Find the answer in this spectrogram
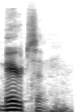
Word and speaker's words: Märzen: Märzen. I'm telling you, that is how you pronounce it.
